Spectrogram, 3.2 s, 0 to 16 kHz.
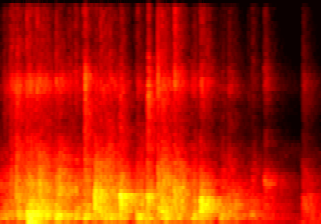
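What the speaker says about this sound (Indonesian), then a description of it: "Beri aplaus untuk kelompok 4." An audience applauds after a group's classroom presentation, a dense burst of clapping that stays close and steady, then fades toward the end.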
